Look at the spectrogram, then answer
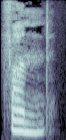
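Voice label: "fund", American English; fund /fʌ́nd; 資金、基金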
